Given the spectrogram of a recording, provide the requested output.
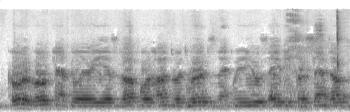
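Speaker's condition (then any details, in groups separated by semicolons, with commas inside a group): Cerebral palsy, athetoid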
